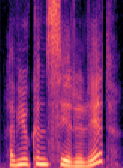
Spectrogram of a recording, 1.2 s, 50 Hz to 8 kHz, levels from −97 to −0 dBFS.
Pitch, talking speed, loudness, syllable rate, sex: 235 Hz, 195 wpm, -15 LUFS, 6.8 syllables/s, female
